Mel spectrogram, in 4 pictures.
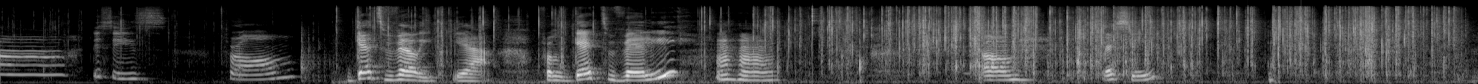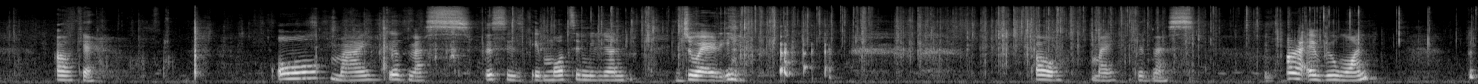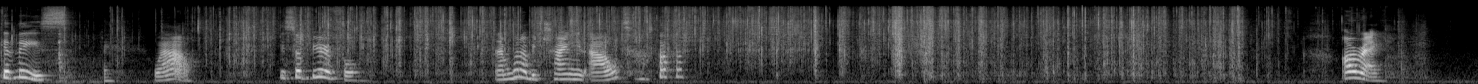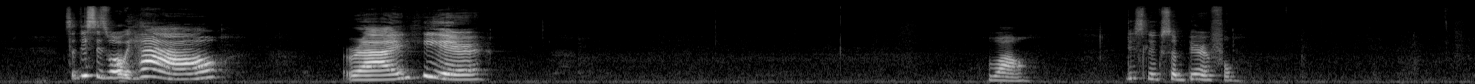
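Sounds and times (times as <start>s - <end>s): plastic bag crinkling: 0.0s - 2.4s, 3.2s - 15.2s, 17.2s - 43.9s.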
